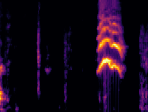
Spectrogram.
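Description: A single high call from a pet, rising then falling in pitch and lasting under half a second, about a second and a half in.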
